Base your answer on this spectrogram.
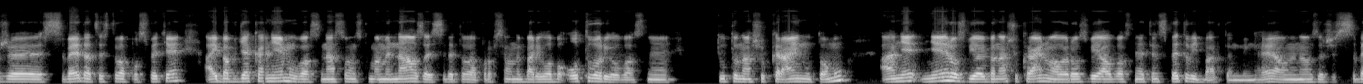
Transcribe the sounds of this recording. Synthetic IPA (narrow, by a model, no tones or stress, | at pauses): ʒɛsʋɛd̪at͡sɛst̪ɔʋalpɔsʋɛcɛʔa̰ibavɟakaɲɛmuʋlasɲɛnaslɔʋɛnskumaːmɛnaɔzajsʋɛt̪ɔʋɛapɾɔfɛ̥sinaːlnɛbaɾilɛbɔʔɔt̪ʋɔɾilʋlasɲɛ | t̪uːt̪ɔnaːʃukɾajinut̪ɔmu | ʔaɲɛɲɛɾɔzʋiːjalibanaːʃukɾainualɛɾɔzʋiːjalʋlasɲɛajt̪ɛnsʋɛt̪ɔʋiːbaɾt̪ɛnd̪iŋɡɦɛjaɔnjɛnaɔzajʒɛsʋɛ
